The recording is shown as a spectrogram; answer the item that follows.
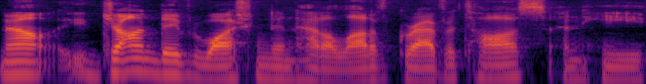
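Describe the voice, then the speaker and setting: The background is quiet. The voice shows ordinary pitch variation. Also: man. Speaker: film reviewer. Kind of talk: casual film review to camera. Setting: talking to a camera, home video. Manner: halting, with fillers and restarts.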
